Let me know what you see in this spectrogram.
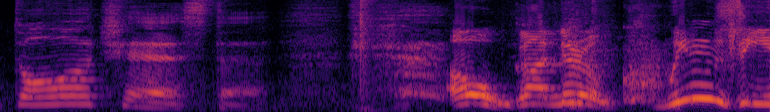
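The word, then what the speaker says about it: Quincy: oh God no no quiny is the worst because it's spelled qu I NC y that c has a z sound what other word in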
